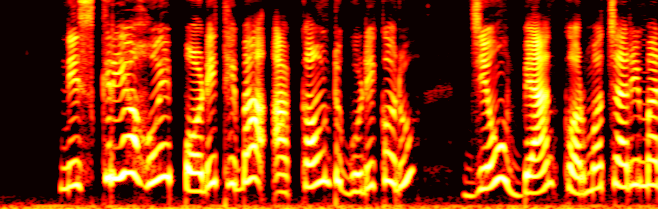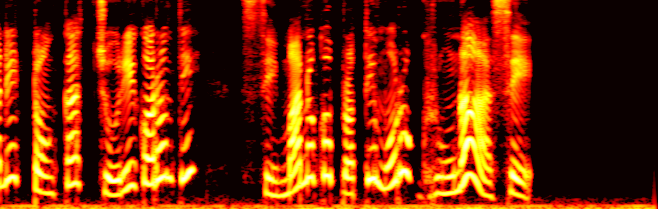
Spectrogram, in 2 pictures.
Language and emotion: Odia, disgusted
